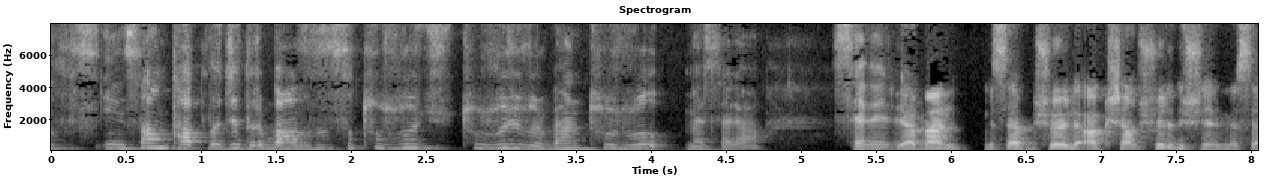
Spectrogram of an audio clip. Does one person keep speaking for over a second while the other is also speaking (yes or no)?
no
